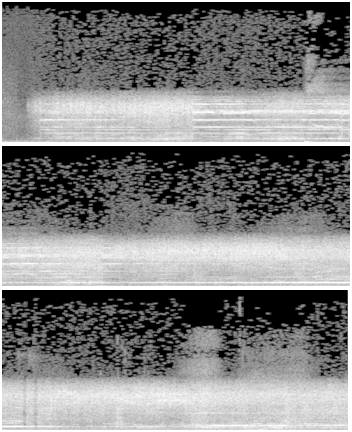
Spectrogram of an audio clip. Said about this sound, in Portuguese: Não, motivar mais um pouco, aumentar o número de vagões desse trem. Olha aqui. É uma Maria Fumaça? É uma Maria Fumaça. Quantos vagões? Se não me engano, são três vagões.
